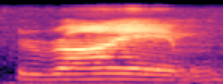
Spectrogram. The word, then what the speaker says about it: rhyme: Rhyme. So here H is silent.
